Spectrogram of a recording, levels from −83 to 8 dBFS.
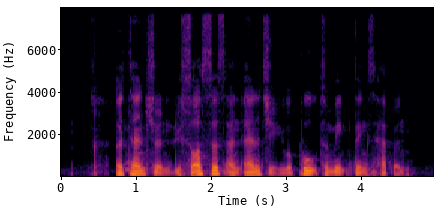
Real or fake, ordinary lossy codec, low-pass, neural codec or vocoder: real; none; none; none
